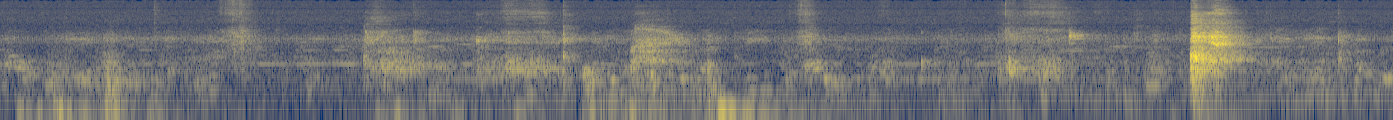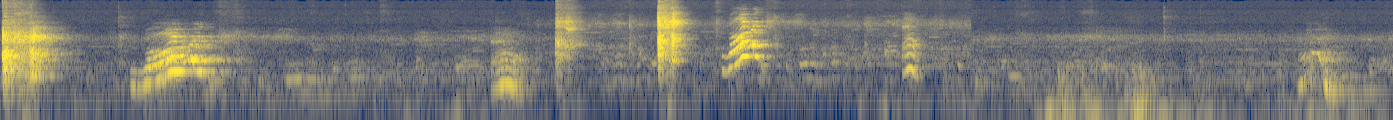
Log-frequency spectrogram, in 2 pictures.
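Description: Children's voices: scattered sharp breaths and a few short falling cries, with quiet stretches between, as they eat spicy chips.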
